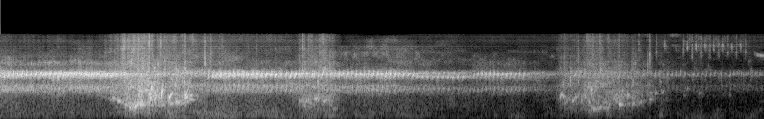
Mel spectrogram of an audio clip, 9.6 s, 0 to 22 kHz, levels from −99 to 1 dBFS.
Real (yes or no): no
